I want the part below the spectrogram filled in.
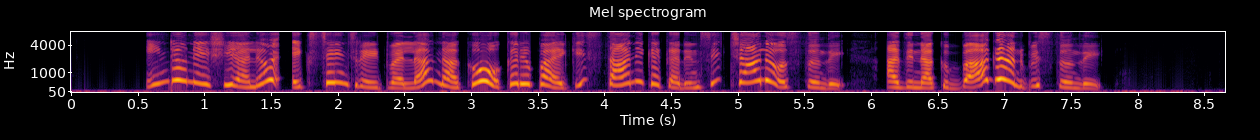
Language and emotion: Telugu, happy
